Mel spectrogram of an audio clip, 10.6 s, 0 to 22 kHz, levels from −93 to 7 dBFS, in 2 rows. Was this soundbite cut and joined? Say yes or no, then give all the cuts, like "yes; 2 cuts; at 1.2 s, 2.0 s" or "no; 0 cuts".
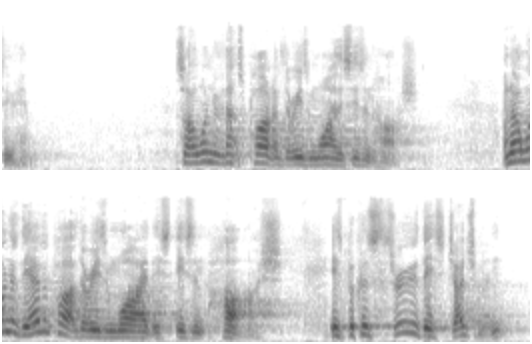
no; 0 cuts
